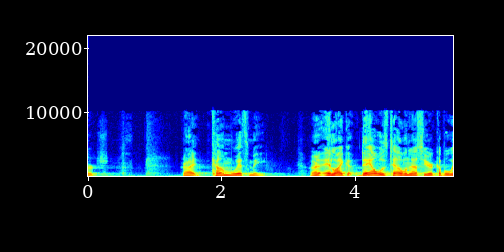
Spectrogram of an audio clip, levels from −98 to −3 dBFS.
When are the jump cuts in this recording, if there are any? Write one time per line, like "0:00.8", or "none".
0:04.0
